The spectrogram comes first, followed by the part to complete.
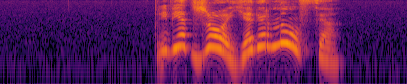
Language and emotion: Russian, positive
